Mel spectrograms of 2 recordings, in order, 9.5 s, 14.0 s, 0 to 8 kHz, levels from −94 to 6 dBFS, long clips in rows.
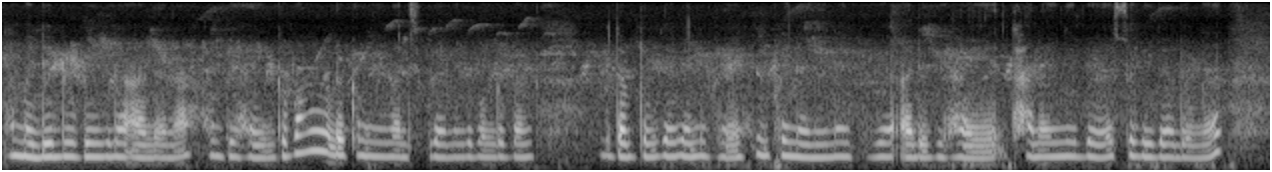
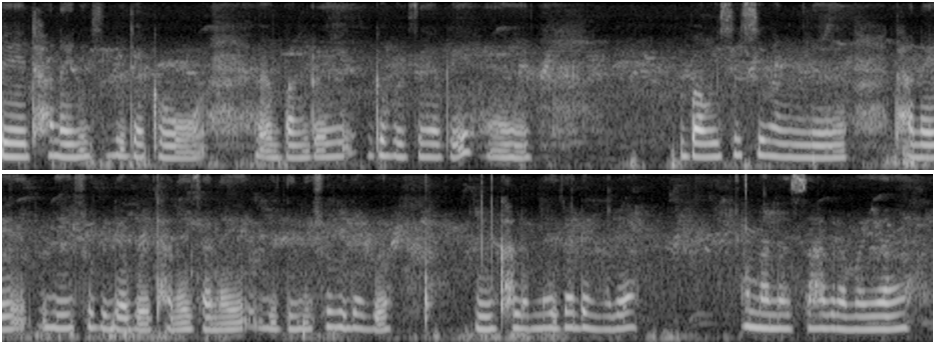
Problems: none marked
